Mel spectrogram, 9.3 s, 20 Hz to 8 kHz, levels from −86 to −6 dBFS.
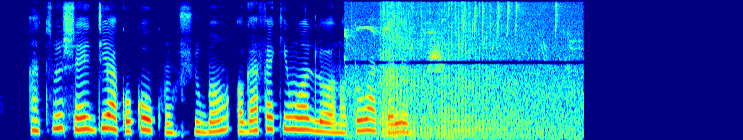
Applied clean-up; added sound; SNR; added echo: none; Chirp, tweet; 7 dB; none.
